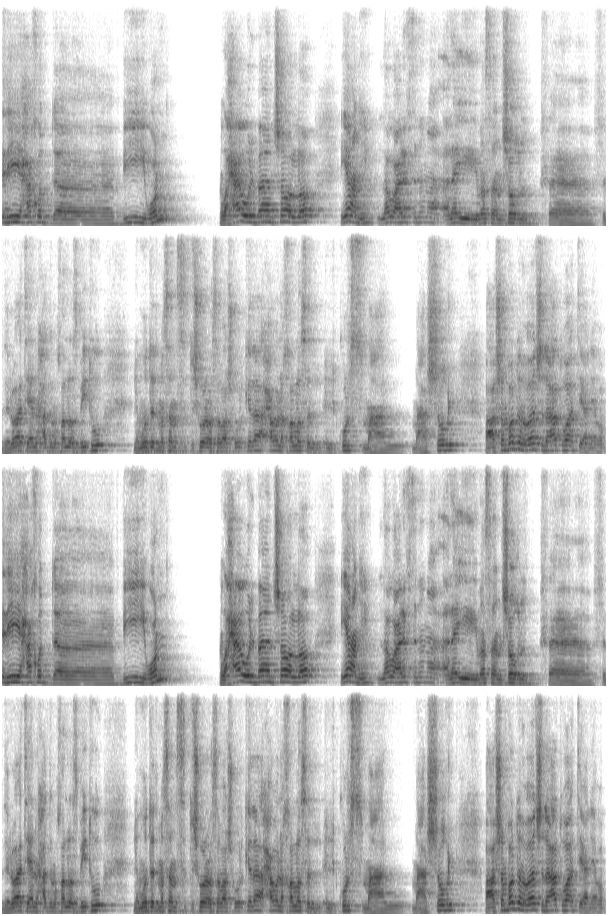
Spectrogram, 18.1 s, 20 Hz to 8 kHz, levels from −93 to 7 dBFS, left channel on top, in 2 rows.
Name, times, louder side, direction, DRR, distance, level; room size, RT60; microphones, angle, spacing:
voice 1, 0.0-2.5 3.3-18.1, right 4 dB, 25° right, 8 dB, 0.3 m, -26 dB
11.0 x 5.1 x 3.0 m, 0.78 s
head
